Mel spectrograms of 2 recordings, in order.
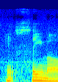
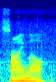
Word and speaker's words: Seymour: It's Seymour, but some people said Simo for some reason.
